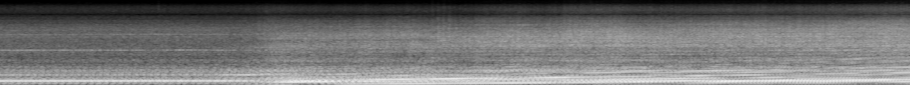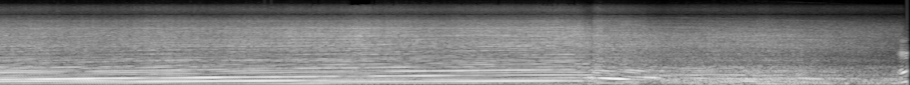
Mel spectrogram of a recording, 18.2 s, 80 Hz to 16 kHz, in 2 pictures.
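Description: A 2022 Camaro fitted with a full cam package, headers and a flex fuel kit revs hard, its engine note climbing steadily for over ten seconds before dropping back, loud and close with no talk.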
